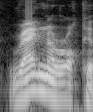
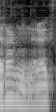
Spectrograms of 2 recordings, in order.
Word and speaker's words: Ragnarök: Ragnarok, jag bara, nej det heter Ragnarök faktiskt.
